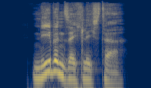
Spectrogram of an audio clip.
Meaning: inflection of nebensächlich: 1. strong/mixed nominative masculine singular superlative degree 2. strong genitive/dative feminine singular superlative degree
- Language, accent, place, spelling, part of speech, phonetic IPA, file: German, Germany, Berlin, nebensächlichster, adjective, [ˈneːbn̩ˌzɛçlɪçstɐ], De-nebensächlichster.ogg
